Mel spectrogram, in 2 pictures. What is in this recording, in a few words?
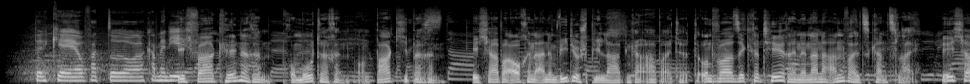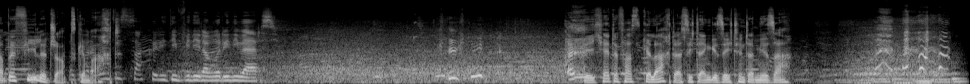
voiceover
